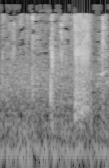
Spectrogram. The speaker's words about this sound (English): Oh, and she farted. Hold on. She fell down and farted. It's a double whammy. In high heels.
